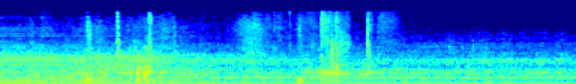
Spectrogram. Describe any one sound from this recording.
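Paper rustles as a folder is handed over.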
